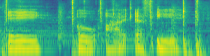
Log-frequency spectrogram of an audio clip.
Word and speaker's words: Aoife: I probably know A-O-I-F-E pronunciation.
